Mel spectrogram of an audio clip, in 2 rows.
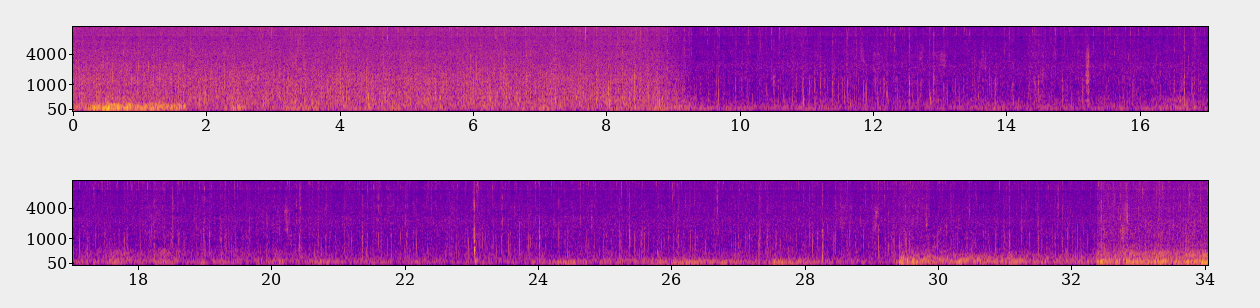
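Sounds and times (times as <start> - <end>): heavy rain: 0.0 - 34.0
raindrops ticking: 0.0 - 34.0.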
